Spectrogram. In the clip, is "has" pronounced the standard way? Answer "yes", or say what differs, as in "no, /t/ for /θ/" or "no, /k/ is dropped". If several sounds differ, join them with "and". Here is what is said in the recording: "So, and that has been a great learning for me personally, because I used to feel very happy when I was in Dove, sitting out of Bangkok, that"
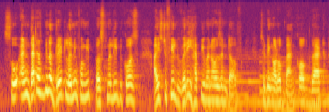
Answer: yes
